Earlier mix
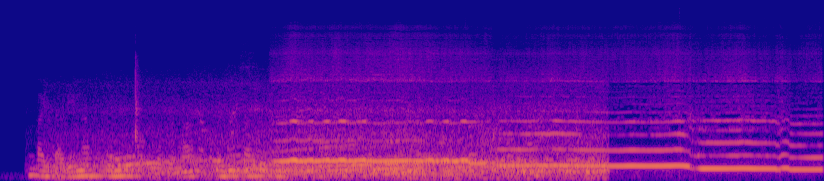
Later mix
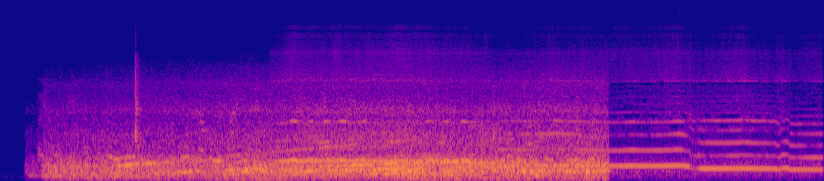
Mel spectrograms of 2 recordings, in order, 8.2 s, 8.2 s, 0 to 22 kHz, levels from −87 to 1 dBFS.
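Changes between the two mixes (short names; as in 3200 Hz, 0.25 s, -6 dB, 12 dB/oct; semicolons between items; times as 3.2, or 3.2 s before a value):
speech: add tilt +3.5 dB/oct; first sound +9.0 dB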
